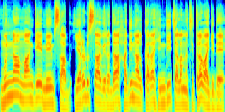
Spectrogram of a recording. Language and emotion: Kannada, neutral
